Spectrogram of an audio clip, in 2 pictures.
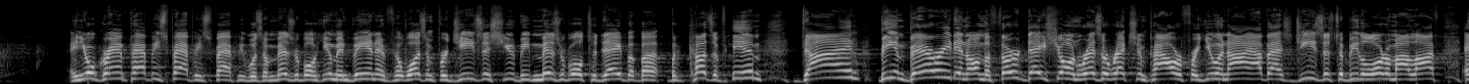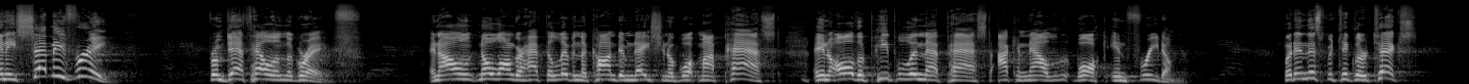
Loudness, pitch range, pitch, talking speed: -23 LUFS, 210-260 Hz, 240 Hz, 190 wpm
